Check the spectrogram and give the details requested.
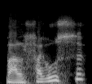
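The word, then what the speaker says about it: Pulpfagus: Sì, l'ho detto io perché eh, in realtà si può pronunciare anche in diversi modi. È scritto pulp, che è la prima parte, da pulp, eh, è preso dai Pulp Magazine, e fagus, che è parola latina, quindi una parola metà inglese, metà latina, quindi potete un pochino, vedete, pronunciarla come volete, ma io la, eh, dico palfagus perché mi piace di più.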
